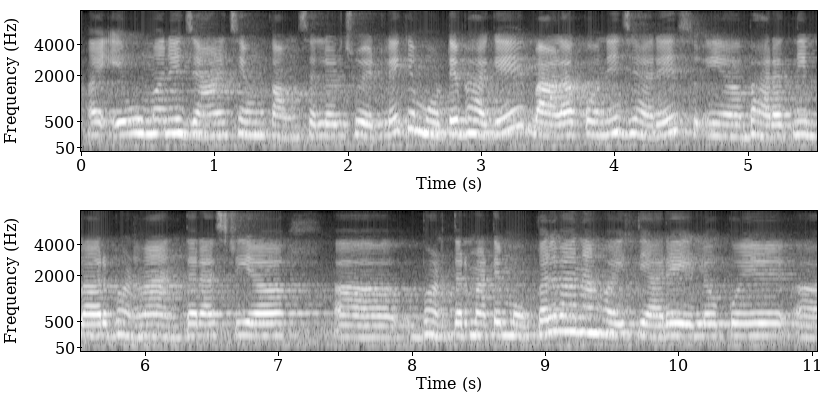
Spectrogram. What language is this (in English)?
Gujarati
